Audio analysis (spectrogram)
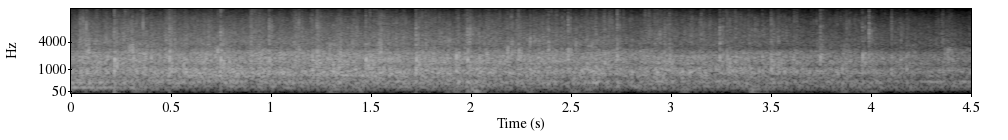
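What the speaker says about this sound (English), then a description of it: "Let's give another round of applause to Dr." A hall audience at an achievement celebration applauds for a university president, a dense, steady wash of clapping that carries evenly throughout and tapers slightly at the end.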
